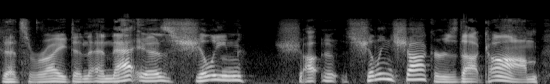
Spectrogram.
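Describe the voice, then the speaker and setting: Male host, animated and high-pitched, dry close sound, jokey and upbeat. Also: slow pace, no room sound. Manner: upbeat, joking, stammering restarts. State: gravelly voice tonight. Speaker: radio show host. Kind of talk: casual interview chat.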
